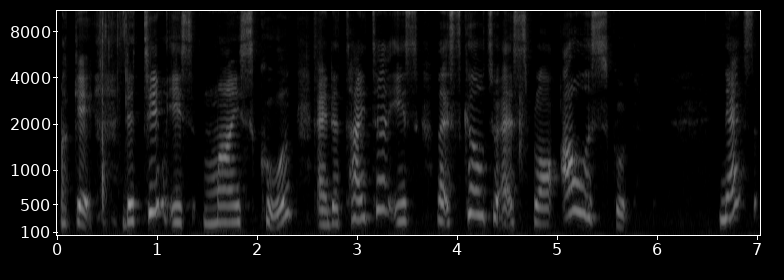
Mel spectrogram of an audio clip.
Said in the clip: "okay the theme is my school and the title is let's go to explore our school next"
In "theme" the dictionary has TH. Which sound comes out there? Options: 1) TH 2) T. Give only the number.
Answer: 2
